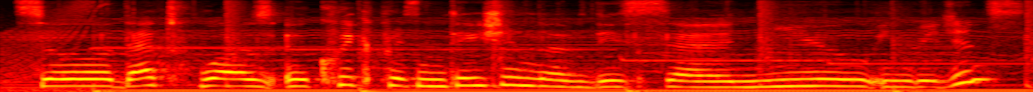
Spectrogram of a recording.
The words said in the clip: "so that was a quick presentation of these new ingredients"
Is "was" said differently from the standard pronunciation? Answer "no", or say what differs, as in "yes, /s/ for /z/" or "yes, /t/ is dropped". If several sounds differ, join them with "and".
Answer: no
